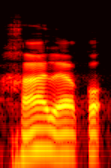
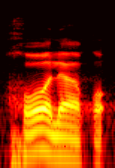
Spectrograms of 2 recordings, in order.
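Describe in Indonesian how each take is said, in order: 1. 'Kh'-nya ringan dan tipis. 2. 'Kh'-nya berat dan tebal.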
